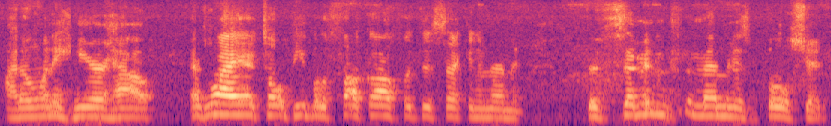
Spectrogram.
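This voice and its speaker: A man's voice: high-pitched, fairly even intonation, fast talker, gravelly, darkish tone, muffled recording, slight background noise. A man on a podcast panel delivering an angry, profane rant with lots of repetition, in casual talk. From United States. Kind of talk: casual chat.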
